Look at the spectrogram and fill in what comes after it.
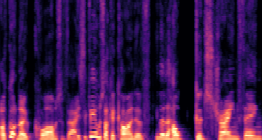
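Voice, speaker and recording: Ordinary pitch variation from a man speaking fairly quickly. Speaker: board game podcast host. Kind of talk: casual banter podcast chat. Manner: wry, sarcastic, joking.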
